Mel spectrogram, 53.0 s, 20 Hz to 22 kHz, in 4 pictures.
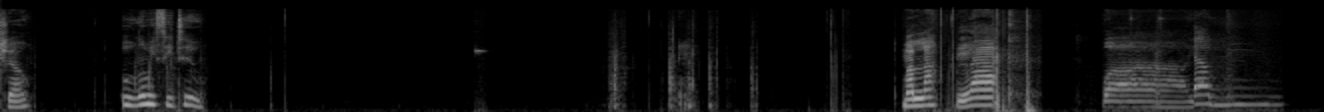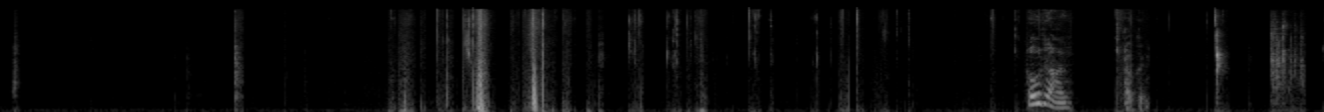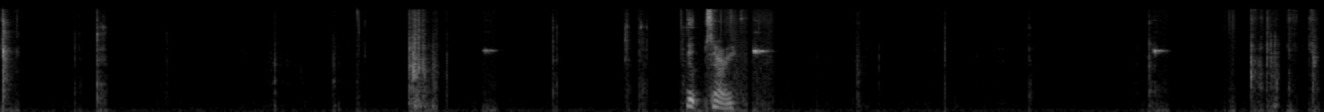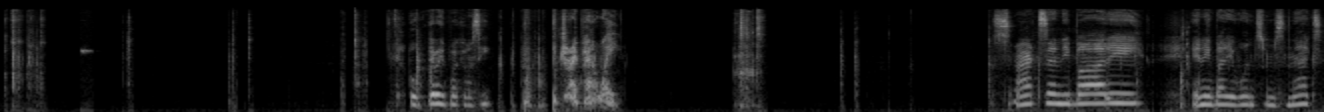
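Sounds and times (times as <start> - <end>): rustles and scrapes: 16.7 - 20.6
small hard objects clicking: 19.5 - 22.4, 24.4 - 27.6.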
